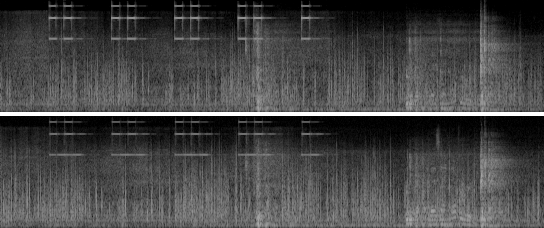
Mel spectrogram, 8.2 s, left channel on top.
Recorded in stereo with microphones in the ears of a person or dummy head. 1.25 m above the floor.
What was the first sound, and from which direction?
An alarm, 75° left (ahead or behind).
